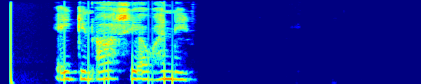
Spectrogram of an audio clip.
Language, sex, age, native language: Icelandic, female, 8, Icelandic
